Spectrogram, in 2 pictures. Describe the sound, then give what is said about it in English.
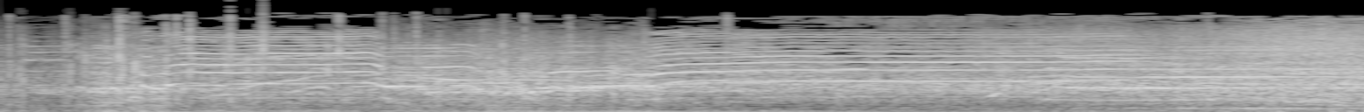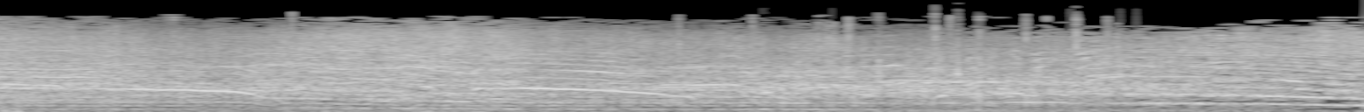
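A huge crowd goes wild as Rossi wins a race, sending up a continuous loud roar of cheering and whoops, with shrill wavering tones sweeping up and down over the sustained din. “Hear the sound of what it's like when Rossi wins a race, because the place went mental.”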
